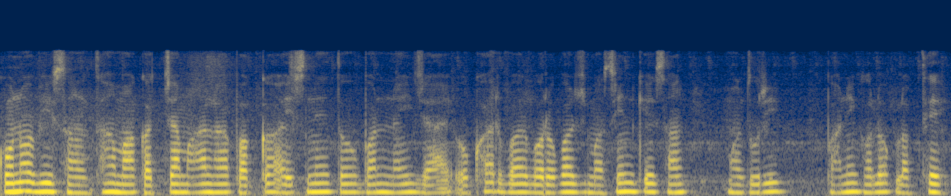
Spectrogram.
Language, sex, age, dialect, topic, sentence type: Chhattisgarhi, male, 18-24, Central, banking, statement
